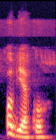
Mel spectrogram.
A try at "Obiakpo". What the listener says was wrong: Au fait, ta façon de dire Obiakpo, tu sais, j'aimerais que tu utilises une voix un peu plus romantique pour prononcer ce Obiakpo. Pas Obiakpo comme si on allait à la guerre. Obiakpo.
